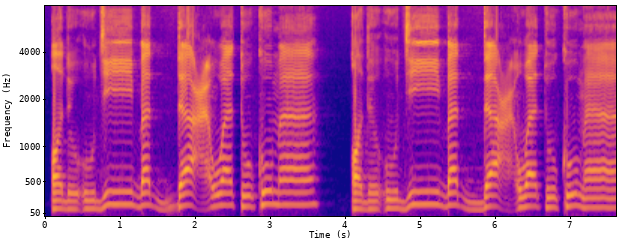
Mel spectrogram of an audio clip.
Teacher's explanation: Sehingga dalam praktiknya cara membacanya ini huruf ta tidak dibaca sama sekali. Ketika wasal dia hilang, lebur hilang 100%. Kita langsung baca qod ujibadwatukuma qod ujibadwatukuma begitu. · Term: idghamut tai fidali, idgham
